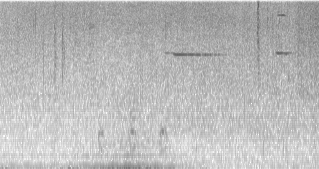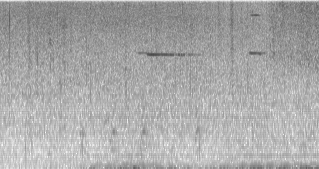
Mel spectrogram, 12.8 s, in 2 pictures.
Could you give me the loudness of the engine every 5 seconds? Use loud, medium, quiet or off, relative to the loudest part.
medium, loud, loud.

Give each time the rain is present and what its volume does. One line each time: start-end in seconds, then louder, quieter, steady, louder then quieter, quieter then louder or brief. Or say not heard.
0.0-12.7 louder.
